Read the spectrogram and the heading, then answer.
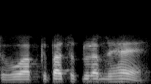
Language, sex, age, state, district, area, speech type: Hindi, male, 30-45, Uttar Pradesh, Chandauli, rural, conversation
